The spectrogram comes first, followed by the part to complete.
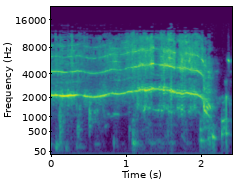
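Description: Baby's high-pitched squeal, one long held shriek that wavers slightly and cuts off near the end.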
